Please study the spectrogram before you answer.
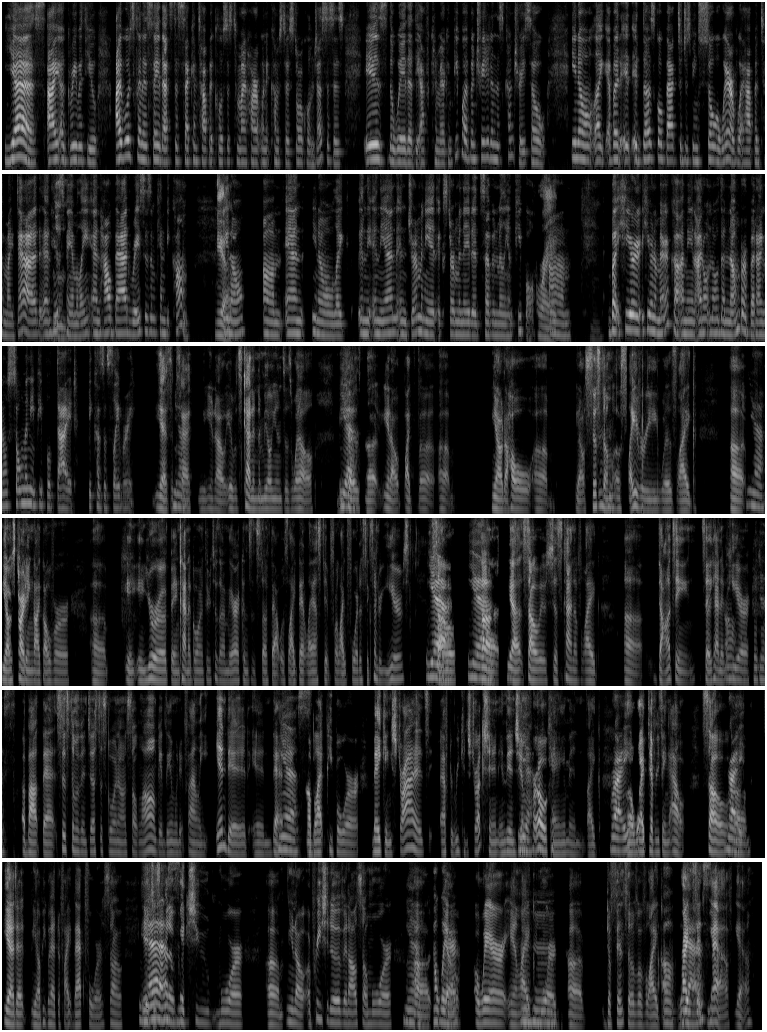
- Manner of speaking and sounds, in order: tapping; other background noise
- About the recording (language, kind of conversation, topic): English, unstructured, How can learning about past injustices shape our views and actions today?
